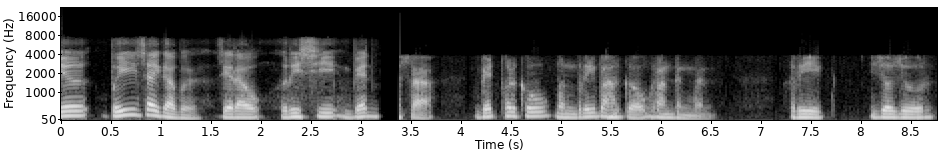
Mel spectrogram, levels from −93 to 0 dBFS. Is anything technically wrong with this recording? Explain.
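Yes, there are two faults. Handover gap, 3.16 to 3.38 s: the call switched networks and no speech frames arrived, so the sound cuts out for 220 ms before resuming. Fallback to narrowband, from 3.38 s to the end: the clear AMR-WB HD Voice sound gives way to an older narrowband codec, which fits a low rate around 5.9 kbit/s. Nothing above 4 kHz remains, and the speech turns duller and rougher.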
